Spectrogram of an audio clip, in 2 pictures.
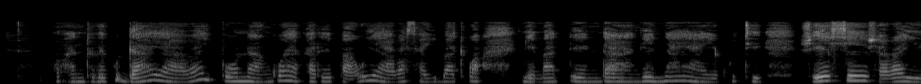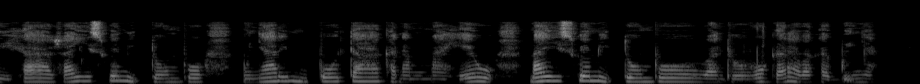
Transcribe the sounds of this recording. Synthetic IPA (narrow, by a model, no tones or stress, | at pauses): ʋantʰuʋe̞kudʱajaʋaipo̞naŋɡuʋajakaɾe̞bʱauje̞ɦaʋasaiɓatwaŋɡe̞maɗe̞ndaŋɡe̞ɲajaje̞kutiʐ̥e̞ʃe̞ʐaʋaikaʐaiswe̞mito̞mbo̞muɲaɾimupo̞takanamumaɦe̞umaiswe̞mito̞mbo̞ʋantʰuʋo̞ɡʱaɾaʋakaɡʱwiːɲa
